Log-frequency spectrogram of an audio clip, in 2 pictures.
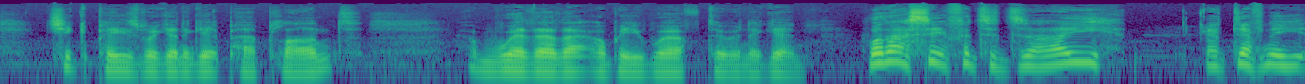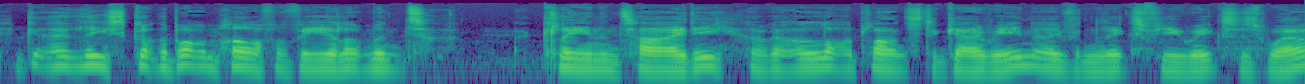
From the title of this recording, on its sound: Recorded live from the maze garden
